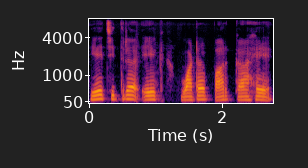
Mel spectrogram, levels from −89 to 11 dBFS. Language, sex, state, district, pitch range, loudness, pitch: Hindi, male, Assam, Kamrup Metropolitan, 120-140 Hz, -17 LUFS, 130 Hz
